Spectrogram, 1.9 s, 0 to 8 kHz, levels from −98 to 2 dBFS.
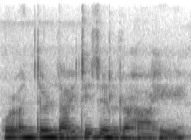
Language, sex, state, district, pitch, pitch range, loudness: Hindi, female, Arunachal Pradesh, Papum Pare, 190 Hz, 180-195 Hz, -13 LUFS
